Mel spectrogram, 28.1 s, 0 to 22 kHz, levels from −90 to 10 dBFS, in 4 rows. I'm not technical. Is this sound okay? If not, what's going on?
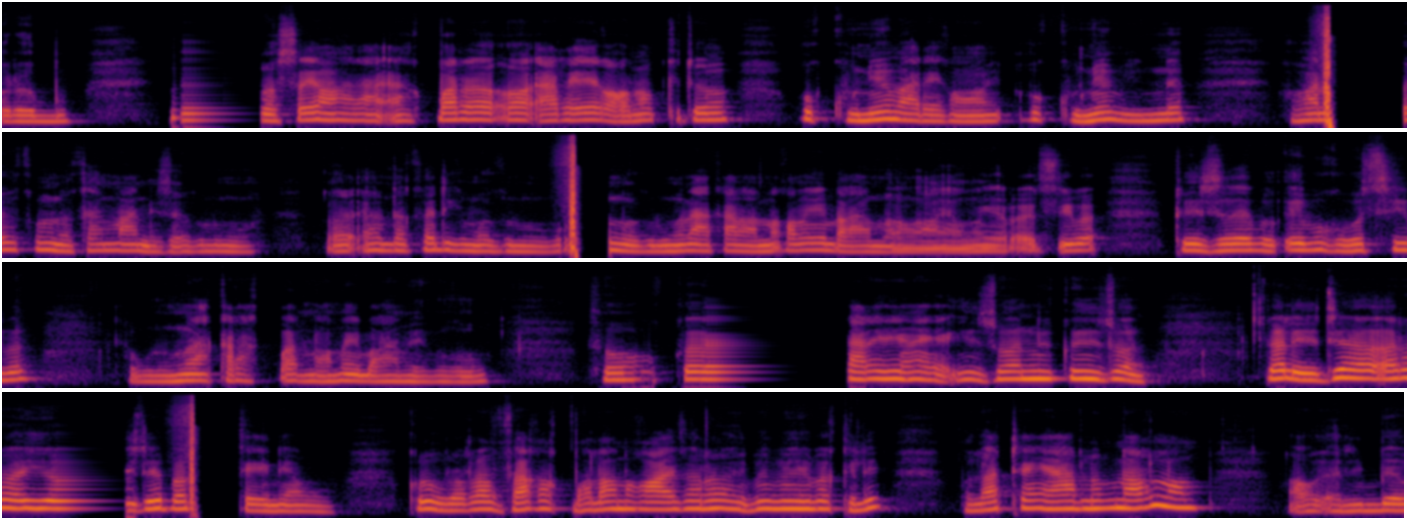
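No, there are a few separate problems here, and most of them come from the connection dropping bits of the audio.

Right at the start, from 0.77 to 0.85 s, there's a burst of packet loss. About 60 ms of the recording never arrived, so the playback stretched out the last bit of sound and faded it down to cover the hole. You hear a short held buzz or hiss, and a small piece of the speech is simply gone.

That runs straight into a short concealed packet loss from 0.85 to 0.91 s. Another 40 ms or so went missing, and again the gap was papered over by continuing the sound that came just before it and then blending back in. It's brief, more of a smear or wobble than a clear break, and a small sound in there can drop out completely.

Then comes a long network dropout, which is the likely cause of three bigger gaps. From 0.91 to 1.31 s about 0.4 s is lost. 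The sound is stretched and fades away, ending in a moment of silence. From 17.58 to 18.30 s around 0.7 s goes missing, with roughly the last third of a second silent. From 21.36 to 21.71 s about a third of a second drops out, covered the whole way by a fading buzz or hiss. Each time, the speech picks up again further on, with the missing part gone for good.

Separately, there are three wireless microphone squelch dropouts. A radio mic's signal got weak enough that the receiver shut the sound off completely. You'll hear a little rise of hiss or static, then near silence, then the voice coming back. The muted stretches are about 0.38 s between 6.52 and 7.01 s, about 0.18 s between 9.76 and 10.06 s, and about 0.24 s between 21.89 and 22.29 s.

Finally, from 17.03 to 17.56 s there's repeated packet loss, which gives a robotic sound. Eight small gaps, none longer than 40 ms, hit in quick succession, so about a third of that half-second is patched-over filler. 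The result sounds choppy, with pieces missing, and it leads right into the long dropout at 17.58 s.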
